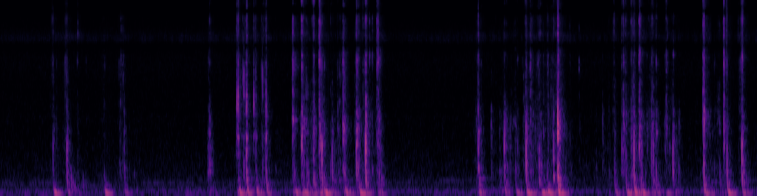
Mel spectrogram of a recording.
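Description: Fingertips type steadily on a compact plastic mechanical keyboard fitted with plastic cat-design keycaps. The key taps are short, soft and deep, with little ring, and they come in quick bursts separated by brief pauses. A faint, steady high tone runs underneath.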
